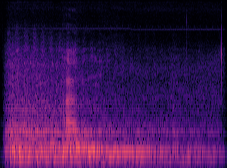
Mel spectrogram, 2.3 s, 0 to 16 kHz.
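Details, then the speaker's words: Range Rover L322 4.4 TDV8 diesel revved hard: rises to a roar with a brief airy high whoosh near the top that then drops away; turbo whoosh on revving, owner fears turbos failing, unconfirmed. "Ahí, sí, es solo esa parte aguda como en la cima de la montaña, si te imaginas que es una montaña. Hace un whoosh y luego se suelta."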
